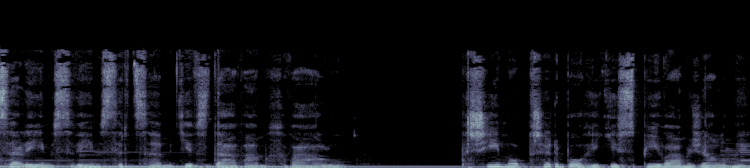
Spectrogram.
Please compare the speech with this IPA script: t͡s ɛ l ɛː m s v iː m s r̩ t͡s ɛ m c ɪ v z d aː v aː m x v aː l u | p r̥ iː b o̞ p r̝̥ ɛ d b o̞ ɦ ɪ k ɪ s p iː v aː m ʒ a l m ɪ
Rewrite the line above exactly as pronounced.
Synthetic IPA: t͡s ɛ l iː m s v iː m s r̩ t͡s ɛ m c ɪ v z d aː v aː m x v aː l u | p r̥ iː m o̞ p r̝̥ ɛ d b o̞ ɦ ɪ c ɪ s p iː v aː m ʒ a l m ɪ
